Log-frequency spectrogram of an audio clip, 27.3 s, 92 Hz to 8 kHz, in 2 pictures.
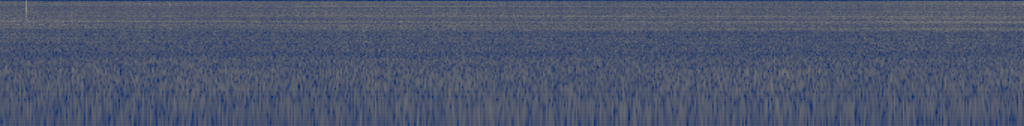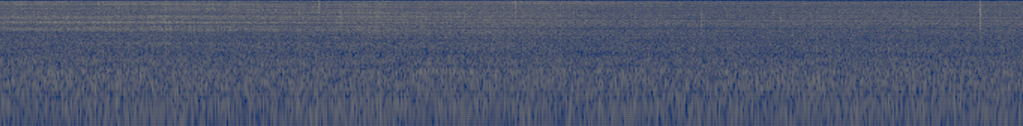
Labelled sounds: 15.6	16.2	vessel noise, 4.4 to 7.9 kHz

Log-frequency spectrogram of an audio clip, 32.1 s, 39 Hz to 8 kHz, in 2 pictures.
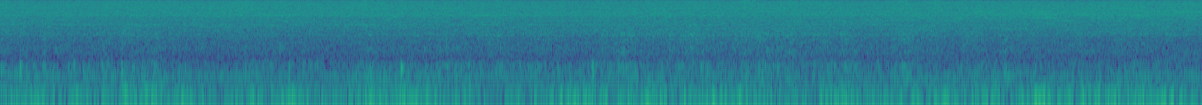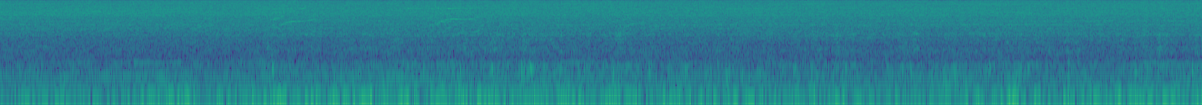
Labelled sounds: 19.6	20.2	killer whale, 2.0 to 3.9 kHz
21.7	22.4	killer whale, 2.0 to 3.1 kHz

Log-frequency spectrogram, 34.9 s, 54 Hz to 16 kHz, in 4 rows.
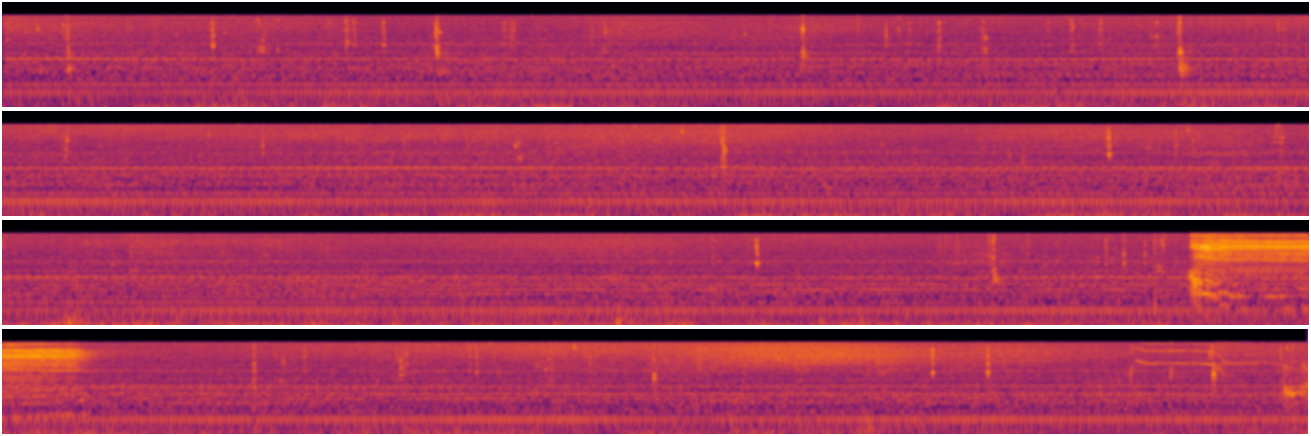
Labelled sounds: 25.2	26.8	killer whale, southern Alaska resident, 0 to 8.0 kHz
33.5	34.7	killer whale, southern Alaska resident, 0.74 to 8.0 kHz

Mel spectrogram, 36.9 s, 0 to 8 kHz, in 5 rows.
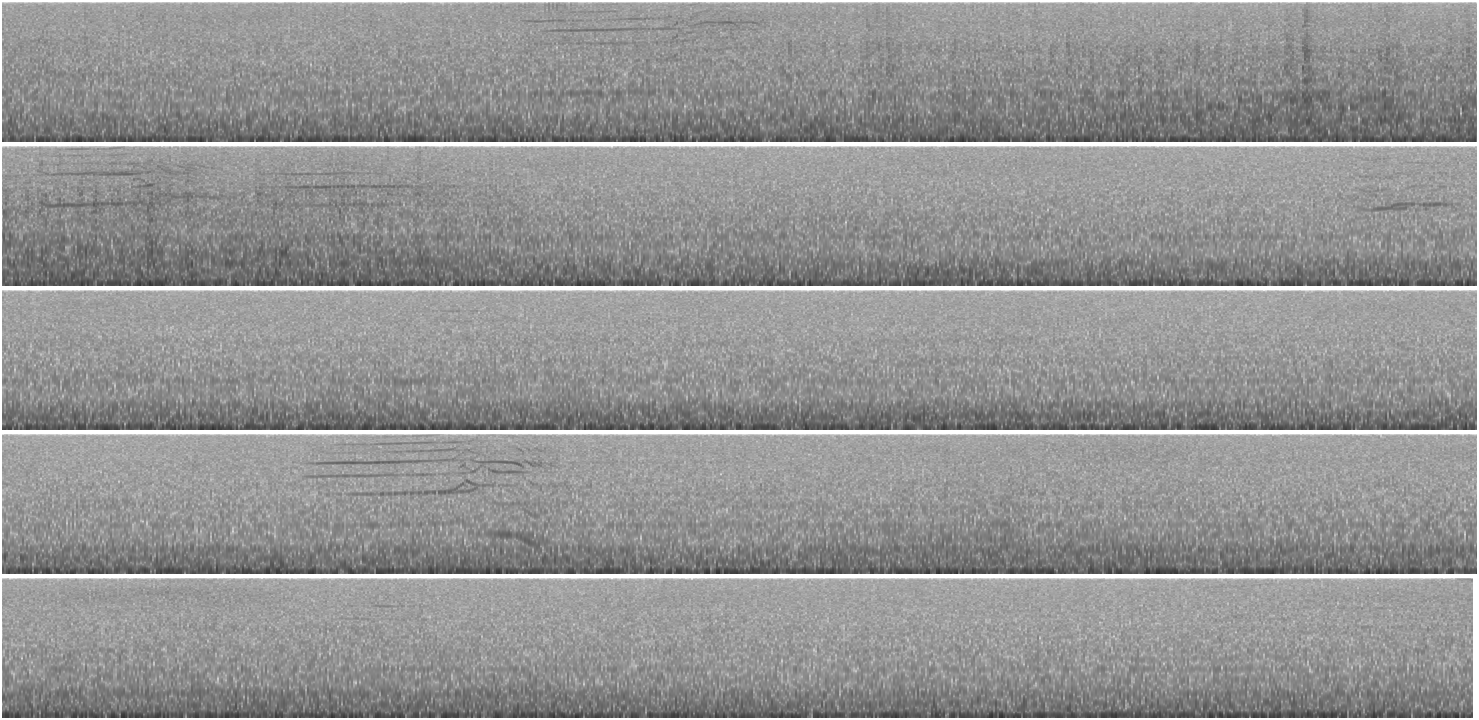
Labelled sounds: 7.2	9.5	killer whale, southern resident, 0.64 to 7.8 kHz
14.1	14.7	killer whale, southern resident, 1.9 to 4.8 kHz
23.5	24.9	killer whale, southern resident, 0.77 to 7.8 kHz

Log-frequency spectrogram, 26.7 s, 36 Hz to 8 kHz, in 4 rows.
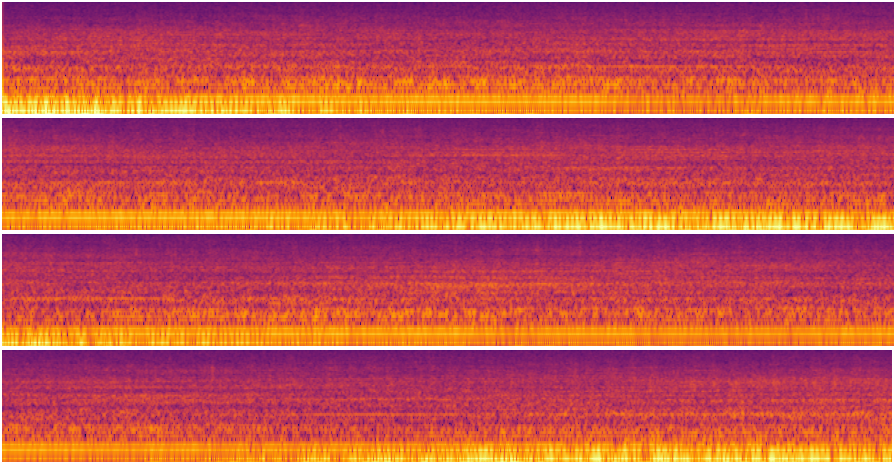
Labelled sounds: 0.2	0.5	vessel noise, 2.1 to 2.2 kHz

